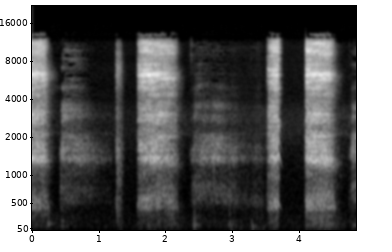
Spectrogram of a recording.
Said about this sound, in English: I don't know if you guys can hear my breathing.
